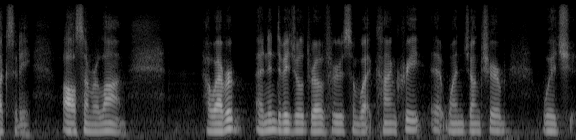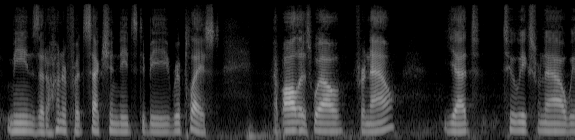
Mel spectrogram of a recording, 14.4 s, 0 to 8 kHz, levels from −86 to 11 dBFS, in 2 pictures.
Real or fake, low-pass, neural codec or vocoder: fake; 7.2 kHz; codec, 24 kHz, 0.5 kbps, DualCodec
